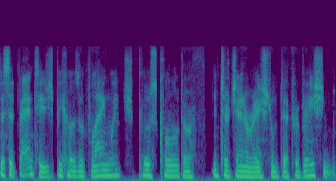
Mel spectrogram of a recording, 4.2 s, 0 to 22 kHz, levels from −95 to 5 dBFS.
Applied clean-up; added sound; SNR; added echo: neural diffusion model UNIVERSE++.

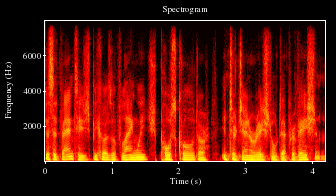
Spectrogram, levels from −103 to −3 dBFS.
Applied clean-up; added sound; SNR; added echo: none; none; none; none.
